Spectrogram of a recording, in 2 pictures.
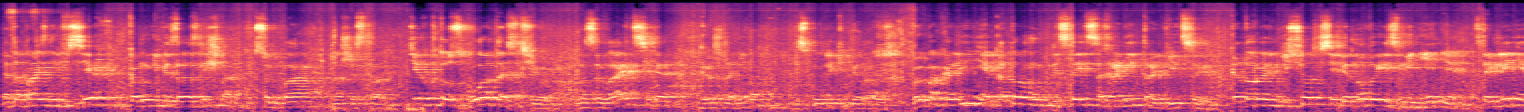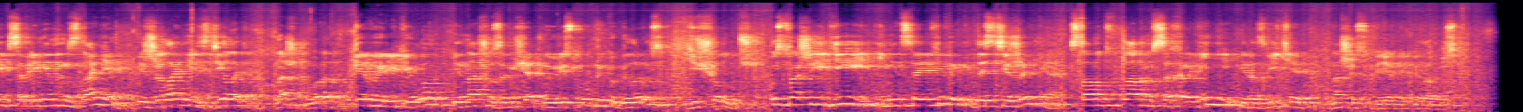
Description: Затем в городском Доме культуры состоялось торжество и праздничный концерт, посвященный Дню Конституции.
Конституция гарантирует каждому гражданину свободы и права, необходимые для созидательного труда, достойной жизни и гармоничного всестороннего развития личности, — отметил председатель горисполкома Максим Антонюк.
